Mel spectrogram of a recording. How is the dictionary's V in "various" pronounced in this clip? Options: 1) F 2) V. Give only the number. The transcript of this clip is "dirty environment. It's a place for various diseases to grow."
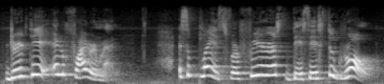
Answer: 1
